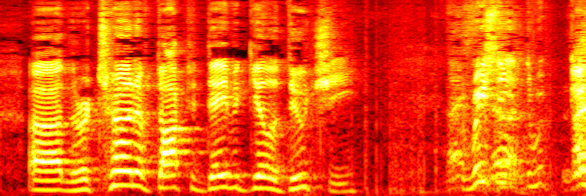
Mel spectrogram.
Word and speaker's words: Ghilarducci: yeah no it's not it's kind of like the chocolate only different you know we want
